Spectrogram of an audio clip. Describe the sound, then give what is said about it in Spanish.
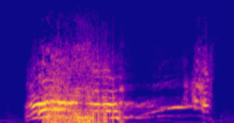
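A human voice imitating creepy screams lets out a long, wavering, eerie scream lasting about two seconds, loud, trailing off with a brief strained cry at the end. “Nota, los pantalones hablaron y hacen ruidos como gritos espeluznantes.”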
